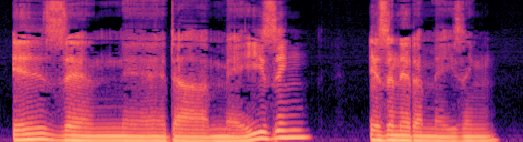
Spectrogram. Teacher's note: it 的这个特会浊化成一个的的音，所以变成 itamazing，这三个字连起来就发 isn't itamazing， isn't itamazing， isn't itamazing， isn't itamazing， Isn't it amazing?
